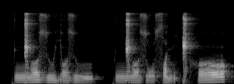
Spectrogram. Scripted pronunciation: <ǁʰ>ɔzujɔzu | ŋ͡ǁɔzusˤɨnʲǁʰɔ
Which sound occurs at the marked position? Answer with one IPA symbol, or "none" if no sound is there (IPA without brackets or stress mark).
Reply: ŋ͡ǁ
